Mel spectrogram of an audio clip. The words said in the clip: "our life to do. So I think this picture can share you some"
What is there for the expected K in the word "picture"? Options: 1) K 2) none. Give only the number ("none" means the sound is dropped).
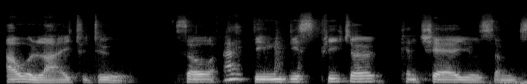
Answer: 2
